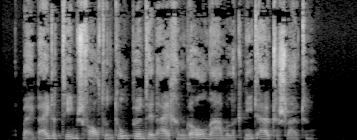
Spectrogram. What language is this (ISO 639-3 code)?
nld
